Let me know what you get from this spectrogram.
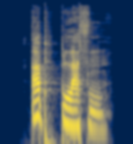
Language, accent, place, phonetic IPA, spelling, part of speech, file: German, Germany, Berlin, [ˈapˌblasn̩], abblassen, verb, De-abblassen.ogg
- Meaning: to fade, to fade away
